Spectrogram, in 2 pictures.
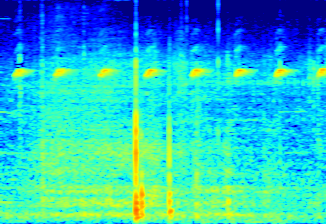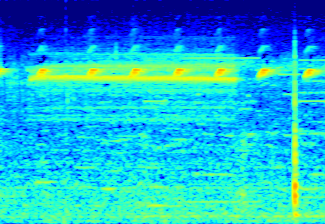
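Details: Mantella ebenaui adults and froglets feeding together; brief high chirps come at an uneven pace, with one drawn-out steady note in the middle and a few dull knocks and taps.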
